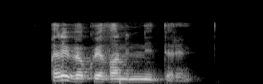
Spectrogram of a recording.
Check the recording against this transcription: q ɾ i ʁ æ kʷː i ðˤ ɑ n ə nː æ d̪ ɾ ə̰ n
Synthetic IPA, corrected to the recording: q ɾ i v æ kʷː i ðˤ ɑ n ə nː i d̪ ɾ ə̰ n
